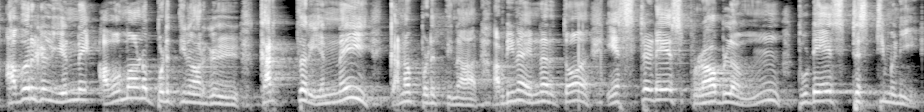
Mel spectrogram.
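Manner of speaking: loud, high, rising sermon cry; fiery revival preacher; full-force preaching. Acted. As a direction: preach it out to the whole hall.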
